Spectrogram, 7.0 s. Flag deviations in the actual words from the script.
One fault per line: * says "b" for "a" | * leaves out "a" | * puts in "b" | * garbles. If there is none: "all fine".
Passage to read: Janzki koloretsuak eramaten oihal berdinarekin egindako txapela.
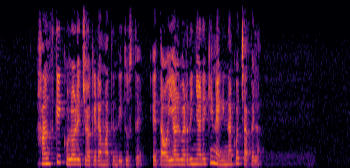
* puts in "dituzte eta"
